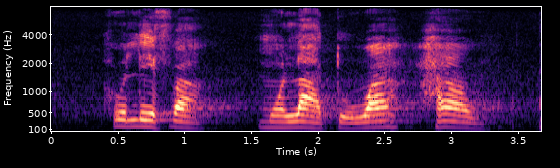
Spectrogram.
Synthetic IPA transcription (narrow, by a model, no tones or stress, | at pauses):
hʊlɪfa | mʊlatʼɔwahaːʊ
